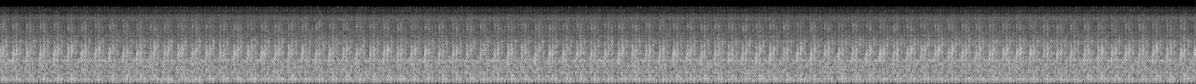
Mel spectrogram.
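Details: Land Rover 2.5 NA diesel restarted after thermal camera showed the rear cold: regular stumble two to three times a second breaking the even clatter; one cylinder misfiring at idle, injectors later spray-tested.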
